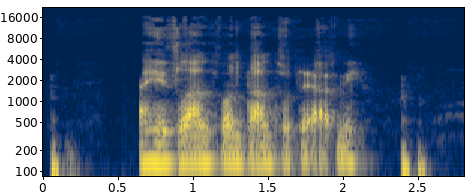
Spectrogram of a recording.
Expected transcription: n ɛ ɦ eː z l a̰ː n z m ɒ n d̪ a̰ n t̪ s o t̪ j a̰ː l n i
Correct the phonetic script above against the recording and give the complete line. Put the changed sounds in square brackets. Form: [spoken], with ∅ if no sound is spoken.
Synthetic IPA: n ɛ ɦ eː z l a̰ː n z [b] ɒ n [t̪] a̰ n t̪ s o t̪ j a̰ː [r] n i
